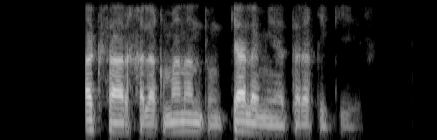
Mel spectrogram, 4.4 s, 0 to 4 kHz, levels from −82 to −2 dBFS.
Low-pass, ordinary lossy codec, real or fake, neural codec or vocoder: 3.6 kHz; Opus, 16 kbps; real; none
